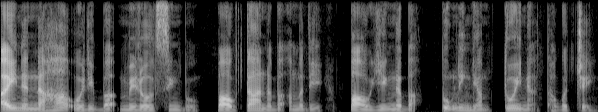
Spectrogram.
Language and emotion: Manipuri, neutral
